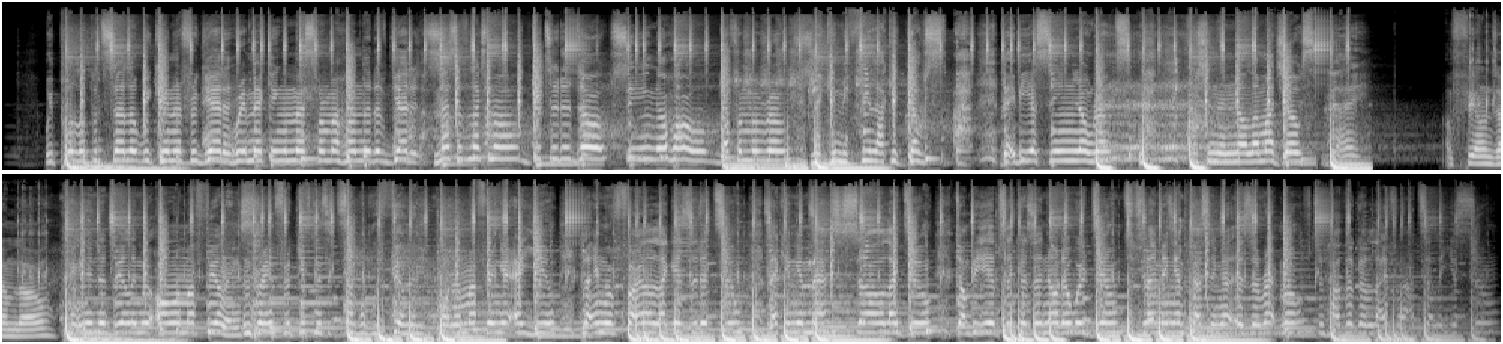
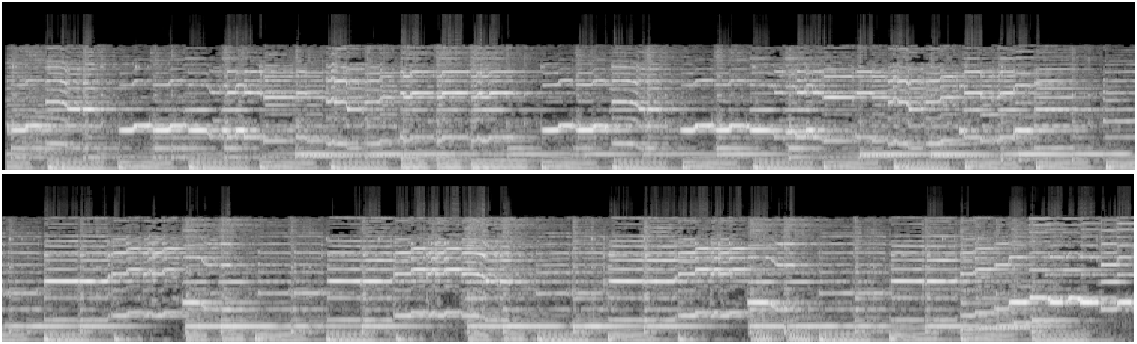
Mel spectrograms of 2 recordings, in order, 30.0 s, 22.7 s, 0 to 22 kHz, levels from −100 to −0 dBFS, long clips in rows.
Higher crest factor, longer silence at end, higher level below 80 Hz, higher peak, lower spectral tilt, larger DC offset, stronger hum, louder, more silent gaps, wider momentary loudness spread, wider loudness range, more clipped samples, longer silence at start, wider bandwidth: about the same, 12 dB vs 10 dB; first, 0.15 s vs 0 s; first, -20 dBFS vs -28 dBFS; about the same, -2 dBFS vs -4 dBFS; first, -4.5 dB/octave vs -3 dB/octave; first, 0.3% vs under 0.1%; neither; about the same, -15 LUFS vs -13 LUFS; neither; about the same, 8 LU vs 8 LU; about the same, 3 LU vs 2 LU; neither; first, 0.45 s vs 0.05 s; first, 19 kHz vs 11 kHz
